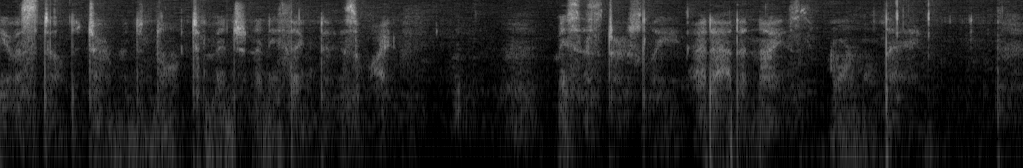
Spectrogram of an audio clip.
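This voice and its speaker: The whispering moves fairly slowly. Background noise is noticeable throughout. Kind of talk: whispered audiobook-style reading of a novel; ASMR relaxation reading. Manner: whispered, soft.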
